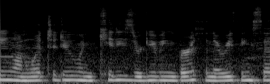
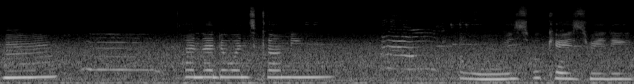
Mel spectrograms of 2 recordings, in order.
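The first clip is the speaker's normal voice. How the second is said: soothing cat talk; 7 semitones higher than usual. Real, not acted. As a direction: coo gently to the laboring cat. Soothing a cat giving birth.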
